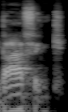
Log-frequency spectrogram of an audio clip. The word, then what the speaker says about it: Bavinck: but then you know in dutch the letter v is pronounced as an f in english so it's really baffink oh wow um so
